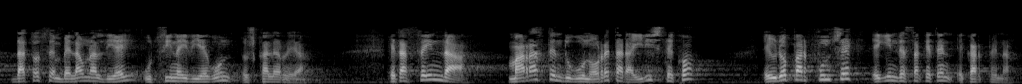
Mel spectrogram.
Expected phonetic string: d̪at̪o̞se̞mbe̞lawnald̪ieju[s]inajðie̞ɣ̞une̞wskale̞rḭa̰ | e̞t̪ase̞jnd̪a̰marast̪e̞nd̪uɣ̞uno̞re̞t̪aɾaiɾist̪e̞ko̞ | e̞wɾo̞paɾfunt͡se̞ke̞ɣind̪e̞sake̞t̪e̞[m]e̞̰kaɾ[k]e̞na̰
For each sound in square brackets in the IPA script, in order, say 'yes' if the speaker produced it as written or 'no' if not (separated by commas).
no, no, no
